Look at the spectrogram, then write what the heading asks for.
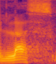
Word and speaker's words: Law: fin du 17e siècle celui dont le nom de famille s'écrit law qu'on peut prononcer l'ASS ou bien est un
